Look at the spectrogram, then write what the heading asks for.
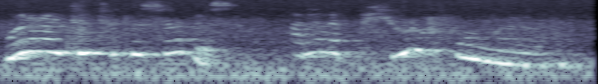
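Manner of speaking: high and soft, voice catching with tears; humbled amazement at your blessings; grateful wonder. Shown as a demonstration. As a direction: ask it in awe at all you've been given. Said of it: "What about?".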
